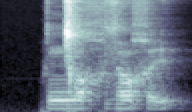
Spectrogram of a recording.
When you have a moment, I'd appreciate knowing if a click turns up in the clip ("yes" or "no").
yes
